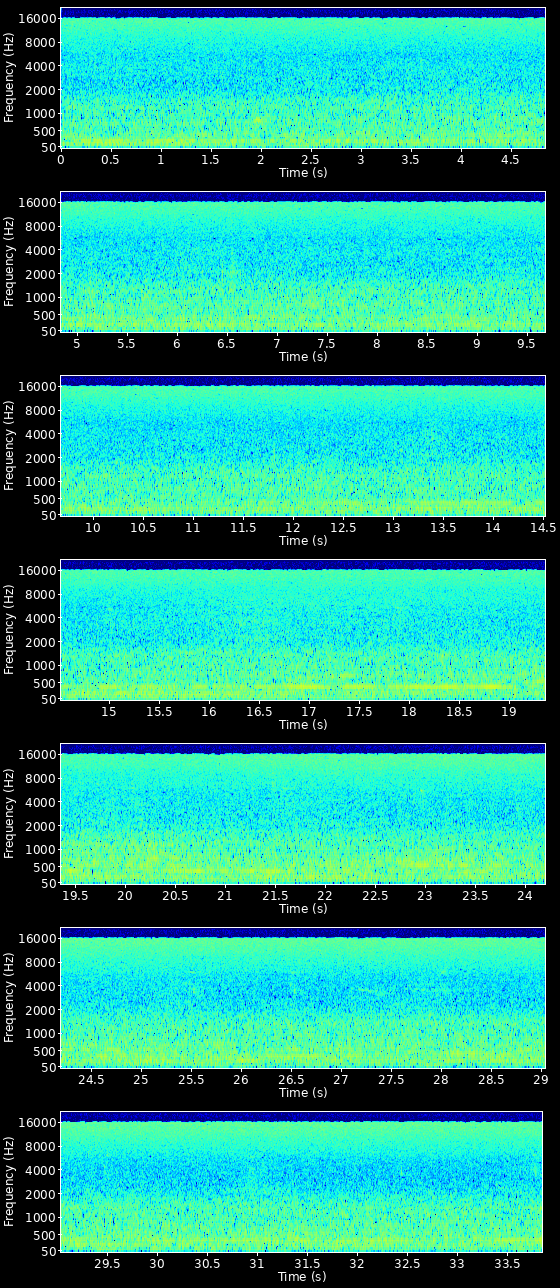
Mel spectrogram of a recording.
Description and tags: Roomtone Outside Neighborhood Day
neighborhood room-tone outside day
day, neighborhood, outside, room-tone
